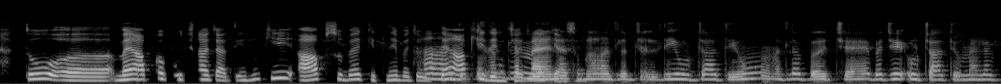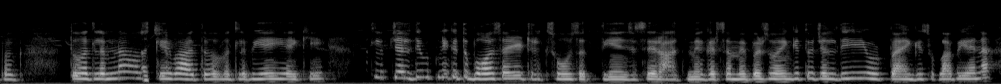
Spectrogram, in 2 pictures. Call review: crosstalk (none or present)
present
